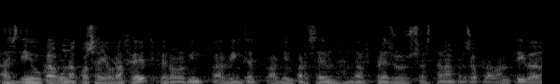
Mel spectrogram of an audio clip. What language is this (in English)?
Catalan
